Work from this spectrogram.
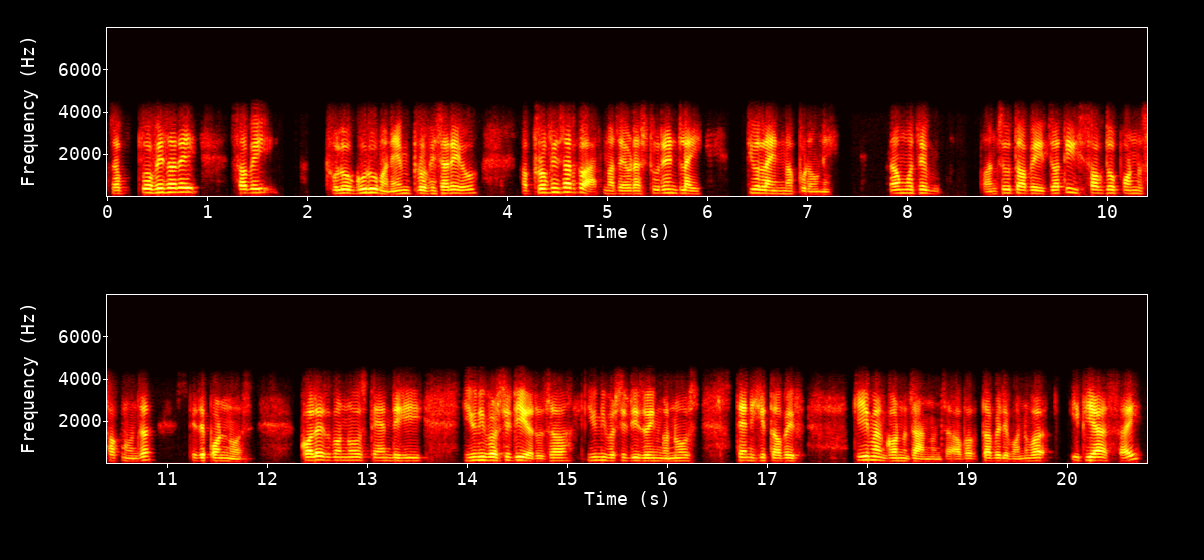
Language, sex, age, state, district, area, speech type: Nepali, male, 18-30, West Bengal, Kalimpong, rural, conversation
